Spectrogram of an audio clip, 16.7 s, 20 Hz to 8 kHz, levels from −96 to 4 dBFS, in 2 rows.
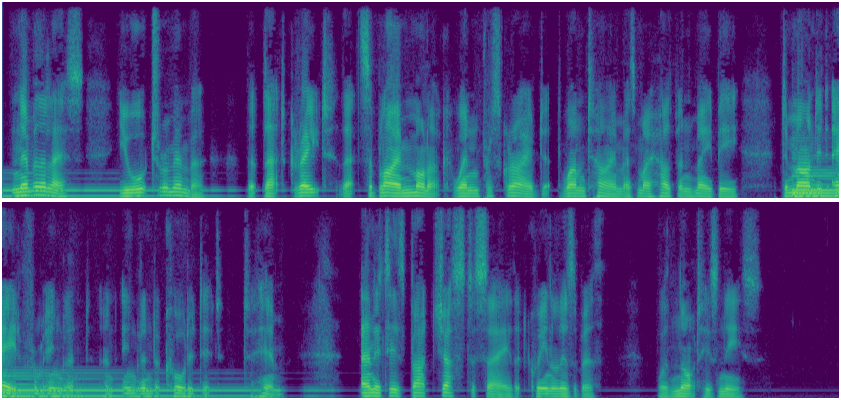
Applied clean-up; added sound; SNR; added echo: neural mask model RNNoise.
